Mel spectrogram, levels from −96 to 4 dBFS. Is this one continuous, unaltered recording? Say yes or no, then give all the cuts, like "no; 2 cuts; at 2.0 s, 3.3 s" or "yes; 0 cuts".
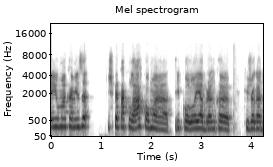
yes; 0 cuts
